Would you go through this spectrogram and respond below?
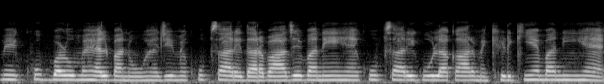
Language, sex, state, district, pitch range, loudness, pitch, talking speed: Bundeli, female, Uttar Pradesh, Hamirpur, 195-210 Hz, -15 LUFS, 200 Hz, 200 wpm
